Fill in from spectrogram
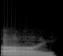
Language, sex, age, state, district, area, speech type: Goan Konkani, female, 30-45, Goa, Canacona, rural, conversation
